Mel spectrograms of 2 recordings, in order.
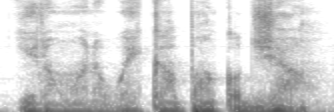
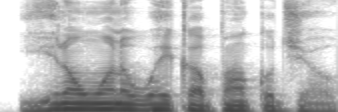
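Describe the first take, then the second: First: Lower, much softer warning; low hushed caution; mock hushed warning. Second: Said in the usual way. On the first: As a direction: hush them so the old man sleeps. Hushing voice continues. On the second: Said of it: "repeated normally".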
